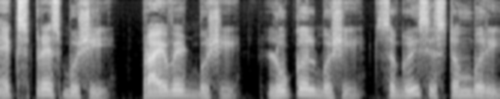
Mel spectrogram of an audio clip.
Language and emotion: Goan Konkani, neutral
